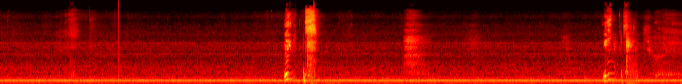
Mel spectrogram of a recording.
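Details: A few brief, muffled sneezes deliberately induced and held back with closed mouth, quick breaths between, over a loud air-conditioner hum; stifled sneezing.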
